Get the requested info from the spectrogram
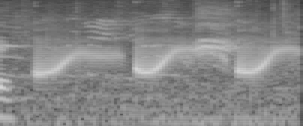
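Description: Three short cartoon 'boing' sound effects, each a quick rising glide in pitch, evenly spaced and alike in shape.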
